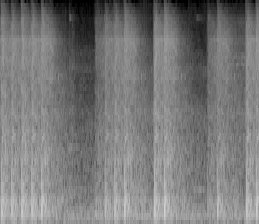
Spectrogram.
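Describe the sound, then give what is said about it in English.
Semi-automatic pistol gunfire in a battle scene, shots aimed at foes on the ground and in the air: many sharp, loud cracks fired in rapid bursts with brief pauses between clusters. “firing her semi-automatic pistol at the angels on the ground and in the air.”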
